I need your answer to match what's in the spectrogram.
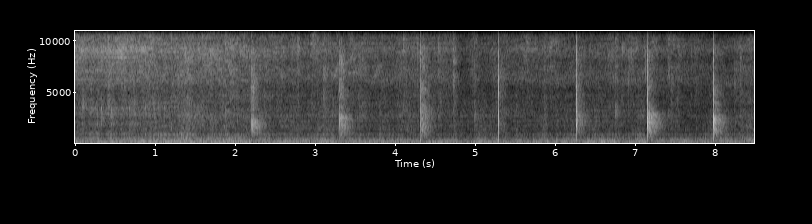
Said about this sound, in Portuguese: Além de encontrar Joshua e os lobos, Rafa está no seu lugar, encarando todos, e quando me vê, começa a bater palmas.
